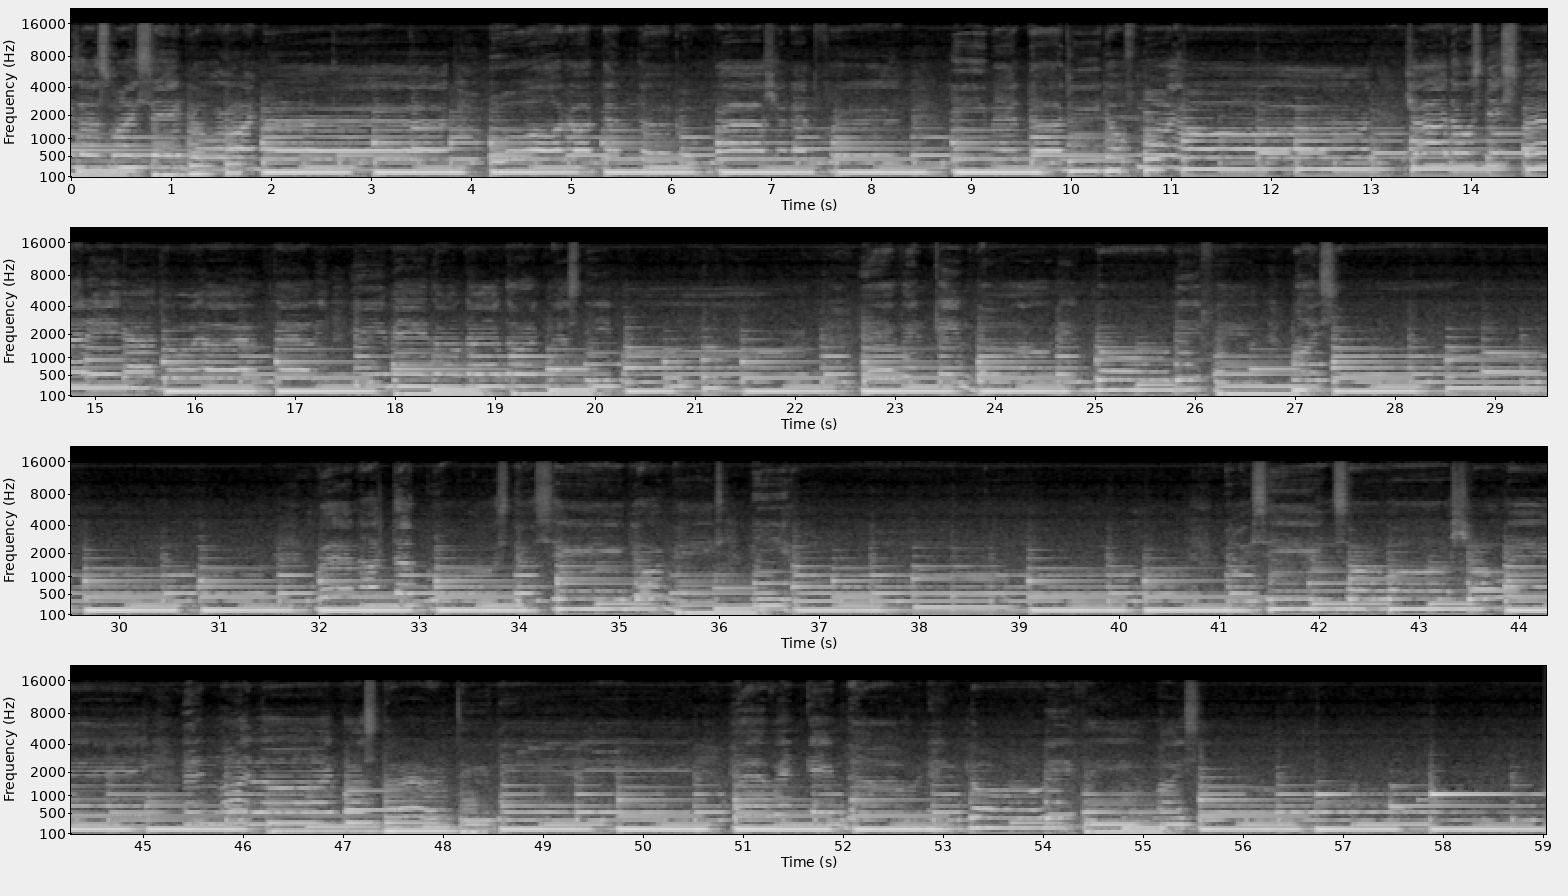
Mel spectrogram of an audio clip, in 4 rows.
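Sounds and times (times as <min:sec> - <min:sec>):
instrumental accompaniment with bass beat: 0:00.0 - 0:59.0
man singing a hymn: 0:00.0 - 0:59.0.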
